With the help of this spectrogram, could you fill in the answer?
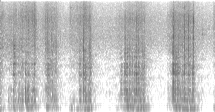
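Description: Fingertips and short nails scratch a flat, heart-shaped woven tapestry fabric coaster lying on a wooden table. The result is a series of dry, rasping scratch bursts, each about half a second long, separated by brief quiet gaps. Each burst has a soft low rumble beneath a bright, papery texture.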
